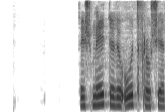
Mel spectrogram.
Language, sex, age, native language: Icelandic, female, 7, Icelandic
